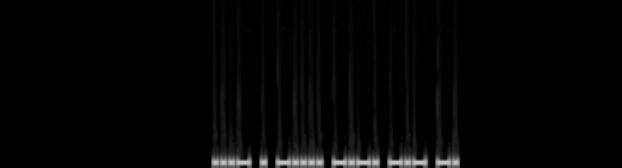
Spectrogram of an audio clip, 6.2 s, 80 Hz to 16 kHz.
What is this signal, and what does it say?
Morse code, heard as a keyed tone, about 30 wpm, 700 Hz. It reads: VE6CKN
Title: DXCC-100 Call Signs - 6 Characters - Repeated 3x - 30wpm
